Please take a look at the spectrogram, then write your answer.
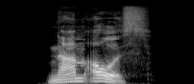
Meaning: first/third-person singular preterite of ausnehmen
- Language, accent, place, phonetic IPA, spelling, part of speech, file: German, Germany, Berlin, [ˌnaːm ˈaʊ̯s], nahm aus, verb, De-nahm aus.ogg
